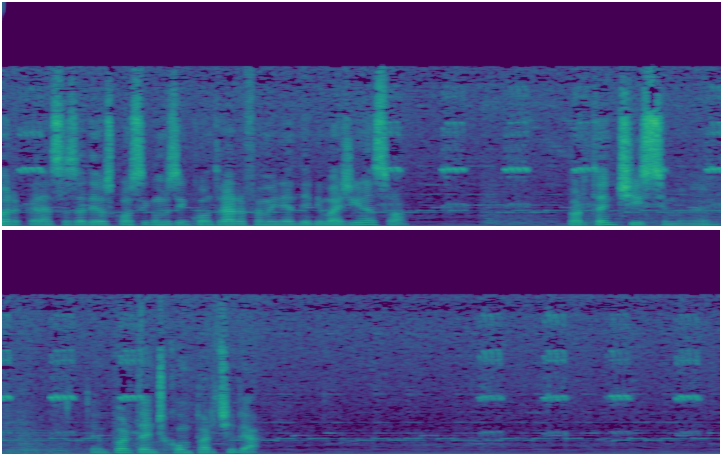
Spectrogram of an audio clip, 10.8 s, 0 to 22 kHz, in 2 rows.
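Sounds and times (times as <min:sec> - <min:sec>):
crickets chirping: 0:00.0 - 0:00.4, 0:02.9 - 0:04.5, 0:05.3 - 0:06.5, 0:08.9 - 0:10.7
speech: 0:00.0 - 0:03.3, 0:04.2 - 0:07.4
low steady hum: 0:00.0 - 0:10.7.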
